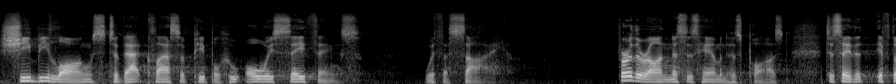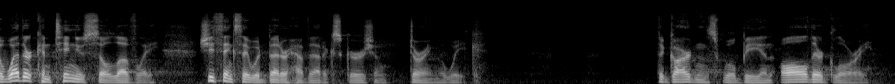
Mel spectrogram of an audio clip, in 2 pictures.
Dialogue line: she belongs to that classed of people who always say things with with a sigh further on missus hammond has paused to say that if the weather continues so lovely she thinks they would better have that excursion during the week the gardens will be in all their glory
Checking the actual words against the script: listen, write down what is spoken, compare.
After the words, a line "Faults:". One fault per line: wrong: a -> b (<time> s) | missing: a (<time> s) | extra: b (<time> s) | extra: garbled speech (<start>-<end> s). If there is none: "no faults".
she belongs to that class of people who always say things with a sigh further on missus hammond has paused to say that if the weather continues so lovely she thinks they would better have that excursion during the week the gardens will be in all their glory
Faults:
wrong: classed -> class (1.4 s)
missing: with (4.4 s)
